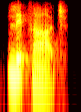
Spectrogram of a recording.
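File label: "litharge", Indian English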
